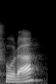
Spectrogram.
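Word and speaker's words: शूरा: অত্র সুরা, এখানে তালেব্যস্য থাকার কারণে আমরা বলবো সুরা।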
